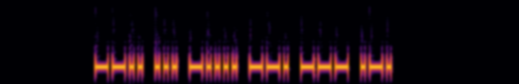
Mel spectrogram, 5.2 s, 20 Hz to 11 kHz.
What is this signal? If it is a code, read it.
Morse code, heard as a keyed tone, about 28 wpm, 700 Hz. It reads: ZS6GOR
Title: DXCC-100 Call Signs - 6 Characters - Repeated 3x - 28wpm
